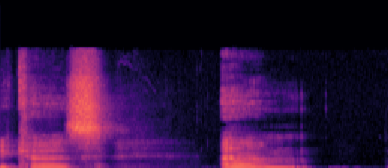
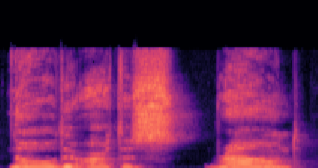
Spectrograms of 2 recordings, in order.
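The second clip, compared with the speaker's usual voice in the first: mock protest yell; 8 semitones higher, slower than usual. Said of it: "no one is standing up yelling".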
